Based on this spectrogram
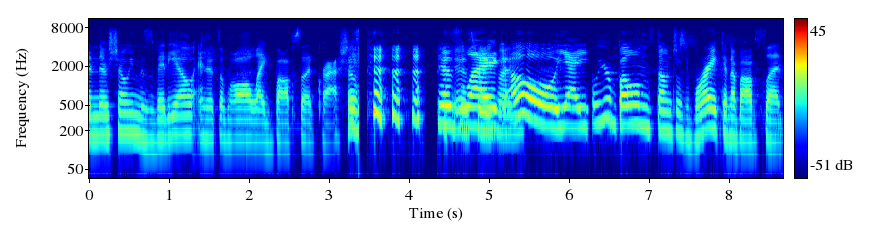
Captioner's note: laughs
